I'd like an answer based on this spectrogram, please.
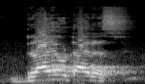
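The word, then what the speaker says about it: Dryopteris: ट्रीडियम, एडिएंटम, एडिएंटम, terrace, ड्रायोटायरस, ये नाम हो गए। अब देखो ये टेरस पी साइलेंट है, टेरस, ड्रायो इसमें पी साइलेंट है, टेरस, एडिएंटम और ट्रीडियम इसमें पी साइलेंट है, ट्रीडियम।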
